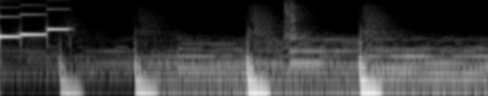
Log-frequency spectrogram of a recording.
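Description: A quick electronic jingle of beeping tones stepping up and down in pitch at the start, a video-game-style power-up sound effect. It is followed by background music with a steady beat of about two hits a second.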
